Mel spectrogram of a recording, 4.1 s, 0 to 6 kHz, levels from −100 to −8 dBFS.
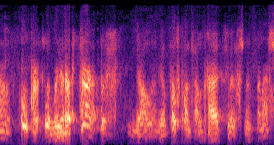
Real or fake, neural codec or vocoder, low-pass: fake; codec, 24 kHz, 1.5 kbps, HILCodec; 5.4 kHz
